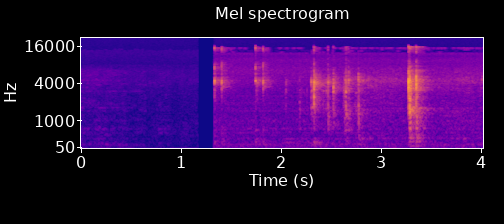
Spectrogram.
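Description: Computer keyboard typing: a few irregular keystrokes over faint background hiss, starting after about a second of silence. The last keystroke, near the end, is the loudest.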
